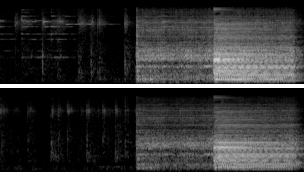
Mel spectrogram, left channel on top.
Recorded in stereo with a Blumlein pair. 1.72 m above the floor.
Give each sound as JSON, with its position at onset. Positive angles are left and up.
{"t": 1.4, "sound": "a chime", "azimuth_deg": 70, "distance_m": 0.5}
